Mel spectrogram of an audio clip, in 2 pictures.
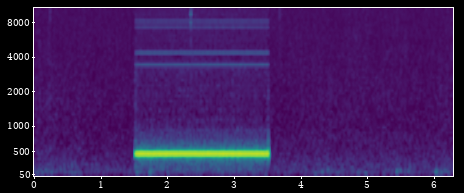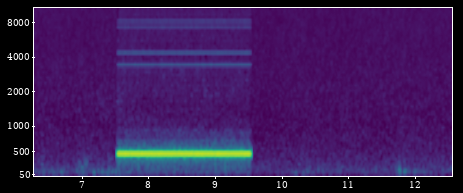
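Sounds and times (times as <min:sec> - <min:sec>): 
faint telephone line hiss: 0:00.0 - 0:12.5
telephone ringing tone while calling someone back: 0:01.5 - 0:03.6, 0:07.5 - 0:09.6.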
